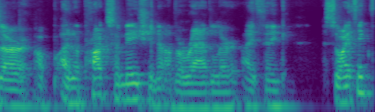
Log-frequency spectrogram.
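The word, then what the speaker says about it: Radler: kind of make a rattler. Now, a rat, not rattler like the snake or or what the babies do. Rattler. R A D L E R.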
